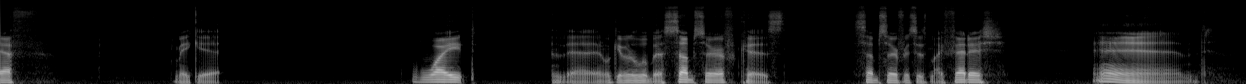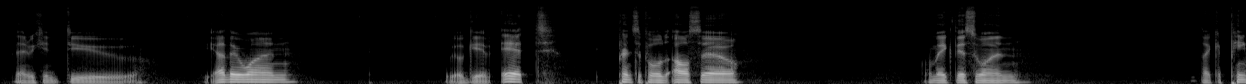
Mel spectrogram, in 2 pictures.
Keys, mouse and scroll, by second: 1.3 click, 3.8 click, 14.3 click, 15.9 click, 18.6 click, 21.1 click, 23.1-24.1 drag.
